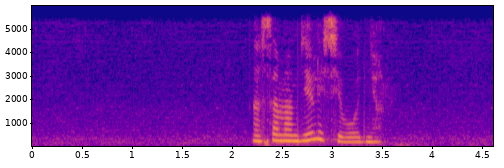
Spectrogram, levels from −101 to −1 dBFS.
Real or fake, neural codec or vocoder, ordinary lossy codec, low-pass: fake; codec, 24 kHz, 0.9 kbps, WavTokenizer, medium speech release version 2; Opus, 64 kbps; 5.4 kHz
